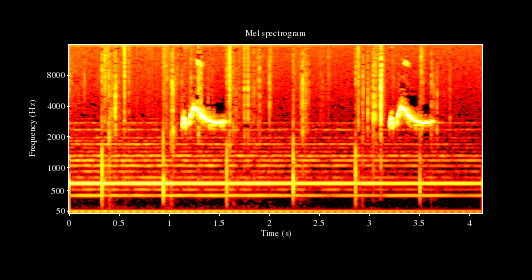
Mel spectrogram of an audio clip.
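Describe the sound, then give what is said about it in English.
A bird chirps twice, each a short rising-then-falling tweet, over a steady low hum and the regular, evenly spaced clicking of high-heeled footsteps, outdoors in fog and heavy, flowery air. No one speaks. “I was still kind of drunk and had no idea where I was, but there was something peaceful about the heavy, flowery air and the fog and the birds chirping and my heels clicking.”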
